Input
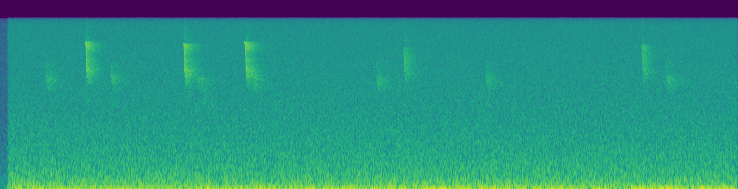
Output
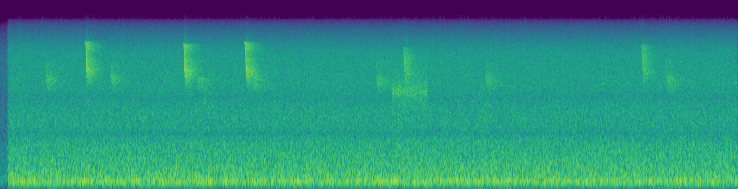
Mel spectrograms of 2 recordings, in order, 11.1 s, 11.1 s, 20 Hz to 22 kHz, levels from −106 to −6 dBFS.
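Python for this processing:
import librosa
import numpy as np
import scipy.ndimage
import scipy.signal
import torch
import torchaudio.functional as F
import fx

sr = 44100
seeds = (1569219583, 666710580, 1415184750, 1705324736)

p1 = fx.peak_eq(x, sr, hz=3500.0, db=12.0, octaves=0.48, at=(5.88, 6.42))
p2 = fx.quant_companded(p1, sr, bits=4)
p3 = p1 + (p2 * librosa.db_to_amplitude(-9.5))
p4 = fx.cabinet(p3, sr, low_hz=120.0, low_slope=24, high_hz=8200.0, hz=(130.0, 1300.0, 3100.0), db=(7, -6, -4))
y = p4 * librosa.db_to_amplitude(1.5)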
